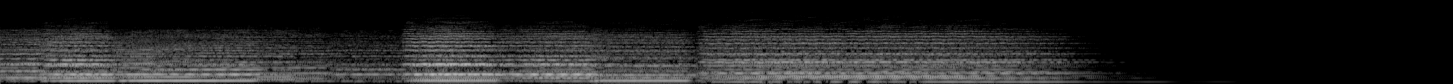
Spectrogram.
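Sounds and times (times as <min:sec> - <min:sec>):
strings: 0:00.0 - 0:11.2.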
